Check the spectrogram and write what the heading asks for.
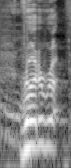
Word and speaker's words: Rotorua: Is I was in, I can't even remember what it was, Rotorua or Rotunga or whatever, wherever it is. Rotorua. I knew I said that wrong.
